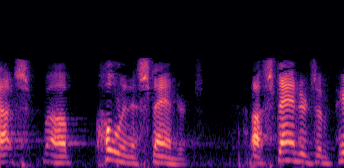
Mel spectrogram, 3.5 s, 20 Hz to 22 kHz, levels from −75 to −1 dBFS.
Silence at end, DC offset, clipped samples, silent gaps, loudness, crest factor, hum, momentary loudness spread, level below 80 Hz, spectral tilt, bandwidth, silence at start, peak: 0 s; under 0.1%; under 0.1%; none; -21 LUFS; 22 dB; none; 10 LU; -60 dBFS; -5 dB/octave; 5.4 kHz; 0 s; 0 dBFS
